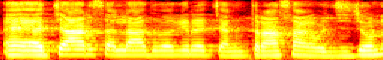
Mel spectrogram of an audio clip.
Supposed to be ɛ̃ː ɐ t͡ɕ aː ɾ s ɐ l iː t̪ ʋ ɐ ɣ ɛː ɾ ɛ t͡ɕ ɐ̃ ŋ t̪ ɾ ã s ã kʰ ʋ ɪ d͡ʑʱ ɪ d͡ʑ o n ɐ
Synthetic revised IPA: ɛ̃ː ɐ t͡ɕ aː ɾ s ɐ l aː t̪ ʋ ɐ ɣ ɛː ɾ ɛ t͡ɕ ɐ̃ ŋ t̪ ɾ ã s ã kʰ ʋ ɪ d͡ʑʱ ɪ d͡ʑ o n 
